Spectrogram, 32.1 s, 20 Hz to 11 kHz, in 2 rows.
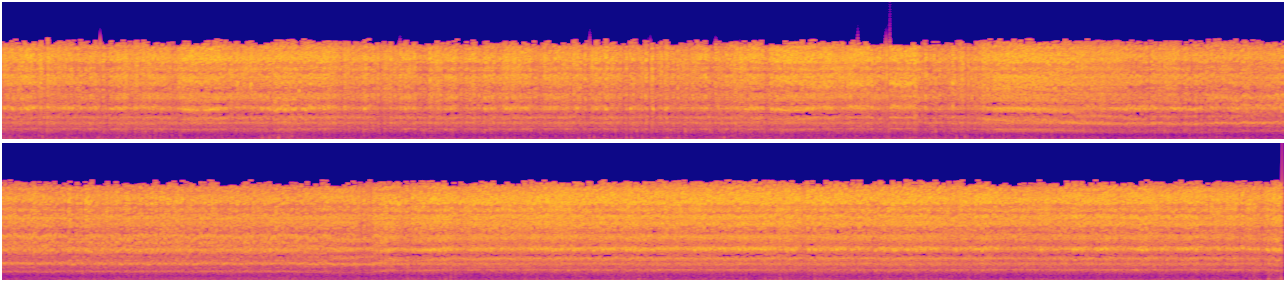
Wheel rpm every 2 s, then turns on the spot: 230, 230, 230, 230, 230, 230, 220, 170, 160, 160, 180, 230, 230, 240, 230, 230.
none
